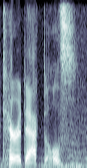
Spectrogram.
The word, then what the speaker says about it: pterodactyl: to play the plover pterodactyls Wow which is hilarious because it's technically an alliteration but you don't pronounce the P if pterodactyl starts with a piece so the plover pterodactyls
